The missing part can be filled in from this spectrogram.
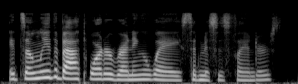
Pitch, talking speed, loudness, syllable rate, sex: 230 Hz, 200 wpm, -19 LUFS, 5.7 syllables/s, female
